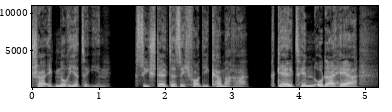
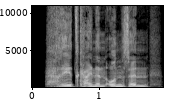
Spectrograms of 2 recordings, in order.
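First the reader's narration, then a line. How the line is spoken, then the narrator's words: Called out. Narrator (German): rief Max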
